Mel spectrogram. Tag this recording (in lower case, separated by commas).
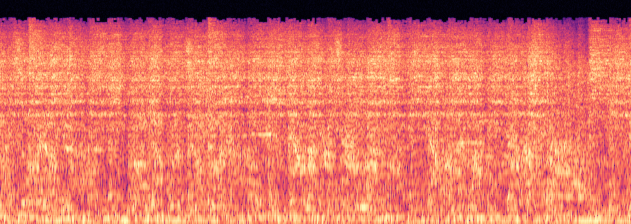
rock music, punk rock, music, singing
